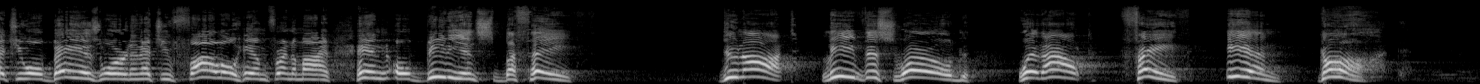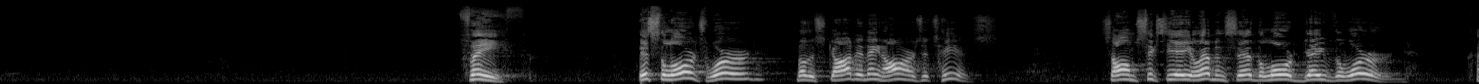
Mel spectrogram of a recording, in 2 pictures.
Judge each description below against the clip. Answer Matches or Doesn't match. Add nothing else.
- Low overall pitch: Doesn't match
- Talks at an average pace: Doesn't match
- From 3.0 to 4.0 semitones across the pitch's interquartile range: Doesn't match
